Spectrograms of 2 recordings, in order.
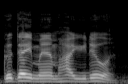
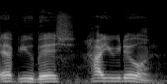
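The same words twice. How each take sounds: First: Courtly gentleman greeting, a touch louder; mock gentlemanly good-day; old-fashioned polite greeting. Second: Lightly voiced street catcall; mock rough pickup line; crude street greeting. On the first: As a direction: tip your hat and greet her properly. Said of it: "nobody talk like that no more". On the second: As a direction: toss it at her like a guy on the corner.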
